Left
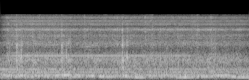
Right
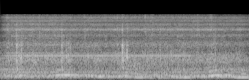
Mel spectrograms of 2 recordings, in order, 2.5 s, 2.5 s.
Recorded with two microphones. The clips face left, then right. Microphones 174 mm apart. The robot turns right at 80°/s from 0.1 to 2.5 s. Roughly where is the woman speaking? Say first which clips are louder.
Left 1 dB; behind left.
